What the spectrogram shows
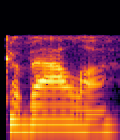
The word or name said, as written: cavalla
